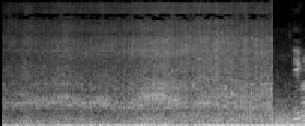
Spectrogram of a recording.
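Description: Motor scooter engine running steadily, a low pulsing rumble that grows gradually louder, then cuts off suddenly near the end.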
